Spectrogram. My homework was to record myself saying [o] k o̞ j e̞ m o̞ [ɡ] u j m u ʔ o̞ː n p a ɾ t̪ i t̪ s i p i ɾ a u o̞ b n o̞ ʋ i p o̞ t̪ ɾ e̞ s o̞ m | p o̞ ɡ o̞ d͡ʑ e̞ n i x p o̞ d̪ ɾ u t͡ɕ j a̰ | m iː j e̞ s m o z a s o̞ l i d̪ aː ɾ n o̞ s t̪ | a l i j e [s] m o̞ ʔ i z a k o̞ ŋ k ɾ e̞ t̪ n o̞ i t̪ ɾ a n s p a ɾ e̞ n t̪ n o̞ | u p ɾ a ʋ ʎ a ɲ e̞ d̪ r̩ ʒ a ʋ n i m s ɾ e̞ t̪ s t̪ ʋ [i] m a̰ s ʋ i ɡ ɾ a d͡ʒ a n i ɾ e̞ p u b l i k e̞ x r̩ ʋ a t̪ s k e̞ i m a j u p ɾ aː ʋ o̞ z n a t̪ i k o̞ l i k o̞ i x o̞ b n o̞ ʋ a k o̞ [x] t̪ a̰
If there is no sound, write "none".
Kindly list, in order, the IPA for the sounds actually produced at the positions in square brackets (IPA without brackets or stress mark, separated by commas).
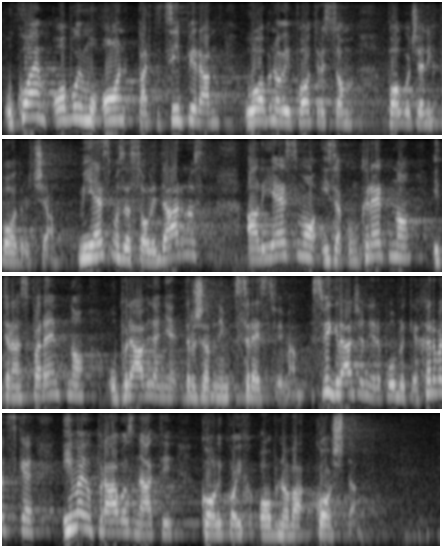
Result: u, b, s, i, ʃ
